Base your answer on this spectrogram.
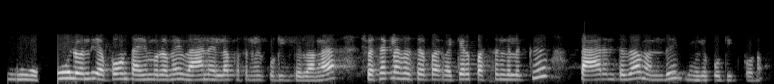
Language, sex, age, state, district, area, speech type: Tamil, female, 30-45, Tamil Nadu, Tiruppur, rural, conversation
